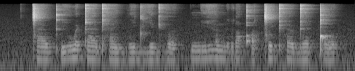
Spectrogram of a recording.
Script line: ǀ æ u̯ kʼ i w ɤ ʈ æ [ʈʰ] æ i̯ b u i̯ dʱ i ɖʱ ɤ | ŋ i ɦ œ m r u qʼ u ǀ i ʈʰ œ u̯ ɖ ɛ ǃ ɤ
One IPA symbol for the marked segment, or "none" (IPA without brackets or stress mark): ʈʰ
